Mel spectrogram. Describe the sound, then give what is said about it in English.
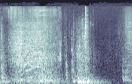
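A small dumbwaiter lift's hatch is opened on a house landing, giving a muffled sliding rumble and a dull thunk, followed by a brief quieter pause and another soft knock. “He wanders along the landing before opening the hatch of a little lift, a dumbwaiter.”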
